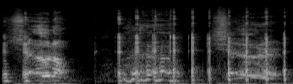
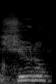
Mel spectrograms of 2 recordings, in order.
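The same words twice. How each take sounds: First: Very high, loud squealing yell; Weasel voice. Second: Said in the usual way. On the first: Pretend. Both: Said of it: "he said you had to do the Weasel voice".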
